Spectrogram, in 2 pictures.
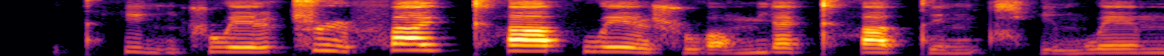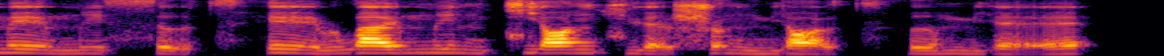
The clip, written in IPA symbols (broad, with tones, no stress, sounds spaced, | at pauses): t̪ʰ ḭ˨˩ ŋ ʂ w e˧˥ ɪ̯ ʈ͡ʂ ɻ̩˥˩ f a˥ ɪ̯ kʰ ä˥ f w e˥˩ ɪ̯ ʂ w ɔ̰˨˩ m j ɛ˥˧ kʰ ä˥˩ t̪ i˧˥ n t͡ɕʰ ḭ˨˩ m w e˥ ɪ̯ m e˥˩ ɪ̯ m i˧˥ s ɹ̩˨˩ t͡sʰ e˥˩ ɪ̯ ɻ w a˥ ɪ̯ m i˥˩ n t͡ɕ j ɑ˥ ŋ ɕ ɥ ɛ̰˨˩ ʂ ɤ˥˩ ŋ m j ɑ̰˨˩ ʊ̯ t͡sʰ ɹ̩˧˥ m j ɛ̰˨˩˦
